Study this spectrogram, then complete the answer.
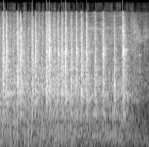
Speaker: oh it's a restored ford don't worry not a rod knock it's just valve train noise uh valves are extremely loose today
